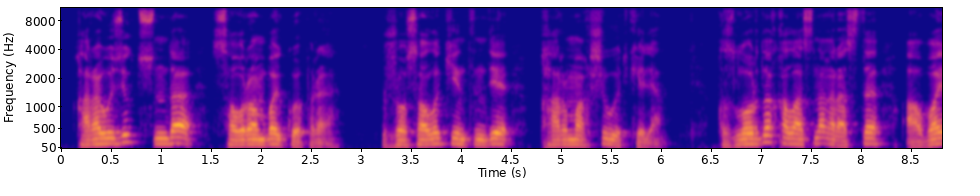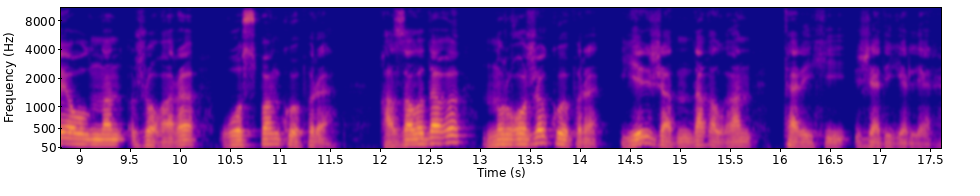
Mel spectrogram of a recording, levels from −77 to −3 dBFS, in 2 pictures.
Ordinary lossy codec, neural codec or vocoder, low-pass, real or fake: none; none; none; real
